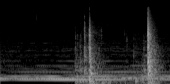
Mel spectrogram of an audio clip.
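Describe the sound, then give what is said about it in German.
A door with a cool brass handle is carefully opened: two soft clunks from the handle and latch stand out over a low, steady hum. “Du gehst auf die Tür zu, legst deine Hand auf den kühlen Messinggriff und öffnest sie vorsichtig.”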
